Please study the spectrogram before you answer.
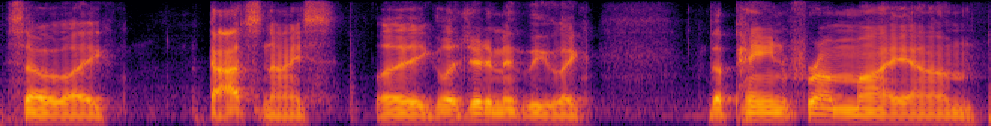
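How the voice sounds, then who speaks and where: Deep-voiced rambling man. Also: steady tone, takes it slowly, a bit bright, clean tone. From Massachusetts, North Shore. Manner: rambling, lots of fillers and swearing. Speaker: voice actor. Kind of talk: casual livestream chat.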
